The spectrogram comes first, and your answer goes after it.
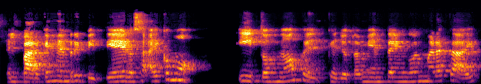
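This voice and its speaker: A woman with a bright, forward voice hosts an interview, asking in a lively, familiar way with plenty of fillers. Her voice carries a roomy echo. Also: mid-range voice, moderate pace. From Venezuela. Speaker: interviewer, host. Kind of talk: conversational interview.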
